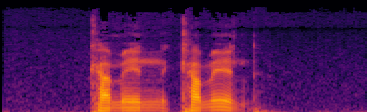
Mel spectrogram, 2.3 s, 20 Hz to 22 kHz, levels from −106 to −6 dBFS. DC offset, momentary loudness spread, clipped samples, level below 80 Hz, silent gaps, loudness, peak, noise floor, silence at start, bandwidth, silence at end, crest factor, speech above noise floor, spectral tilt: under 0.1%; 8 LU; under 0.1%; -50 dBFS; none; -29 LUFS; -8 dBFS; -65 dBFS; 0.55 s; 15 kHz; 0.65 s; 24 dB; 37 dB; -6 dB/octave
